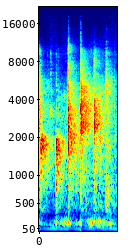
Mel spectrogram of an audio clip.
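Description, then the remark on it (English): Hands clap in a steady, even rhythm, about six or seven sharp claps in quick succession, fairly loud and with no voices over them, clapping to encourage a woman. “Okay, let's clap for her.”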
